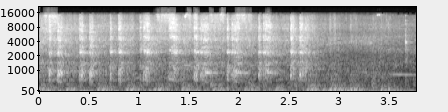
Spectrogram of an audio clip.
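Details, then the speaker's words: Abandoned Toyota MR2 being revived after a fuel change, new battery and starting fluid, in neutral: steady cranking about three beats a second, nearly catches then fades; won't start, fuel supply suspected. "oh-ho-ho it's trying oh it's close all right let it cool down for a little bit"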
